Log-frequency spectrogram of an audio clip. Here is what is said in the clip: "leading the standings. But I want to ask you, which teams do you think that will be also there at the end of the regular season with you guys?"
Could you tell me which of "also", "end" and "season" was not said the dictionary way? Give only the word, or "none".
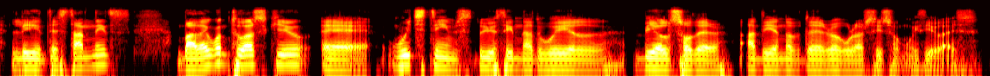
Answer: season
